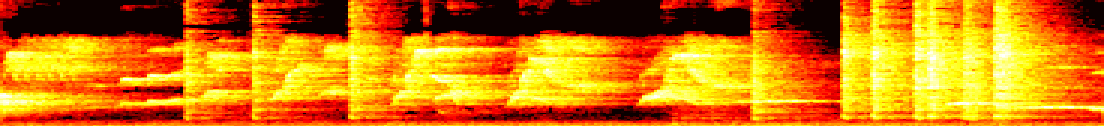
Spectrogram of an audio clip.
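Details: White-rumped shama kretekan, a rattling song used to stir other shamas into lively singing: sweeping whistled phrases around mid pitch broken by sharp dry clicking rattle bursts, the rattles clustering fast near the end.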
